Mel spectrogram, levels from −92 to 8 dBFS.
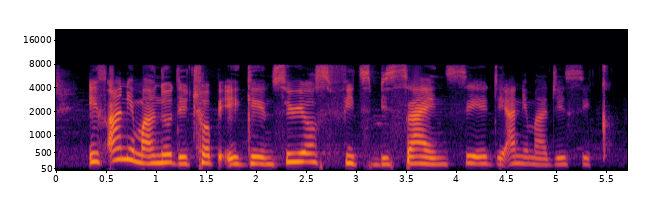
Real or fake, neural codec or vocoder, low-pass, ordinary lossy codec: real; none; none; none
